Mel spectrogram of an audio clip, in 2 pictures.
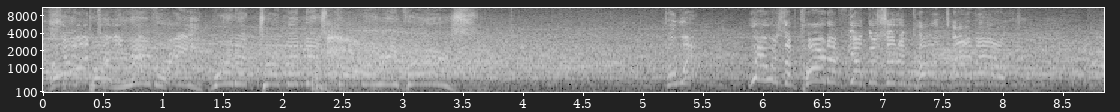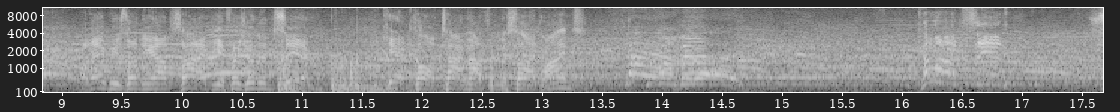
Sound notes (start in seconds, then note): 3.8 spectators cheering; 8.1 spectators cheering; 13.8 attendees cheering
